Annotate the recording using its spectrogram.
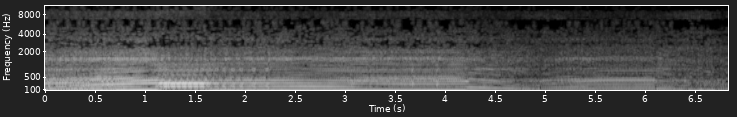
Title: Honda 8D misfire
